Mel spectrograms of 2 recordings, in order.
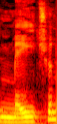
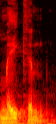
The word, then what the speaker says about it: Machen: Do you know I've been pronouncing it Machen all this time, and then Wikipedia corrected me. No, it's pronounced Machen.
